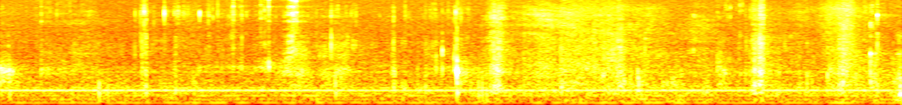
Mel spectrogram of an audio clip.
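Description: A person chewing a mouthful of lettuce-based taco salad: quiet, irregular crunches, with a steady low hum underneath.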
